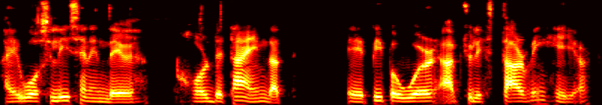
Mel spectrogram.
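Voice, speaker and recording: A man from Cuba with a Cuban Spanish accent, a guest in an interview, speaking haltingly with many restarts and fillers. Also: sits low, level tone, vocal fry, dry recording, muffled recording. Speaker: podcast guest. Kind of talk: casual interview conversation.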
